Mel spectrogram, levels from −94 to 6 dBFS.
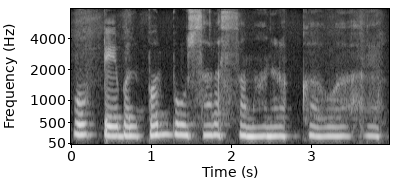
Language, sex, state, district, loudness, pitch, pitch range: Hindi, female, Uttar Pradesh, Saharanpur, -16 LUFS, 210 Hz, 200-225 Hz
